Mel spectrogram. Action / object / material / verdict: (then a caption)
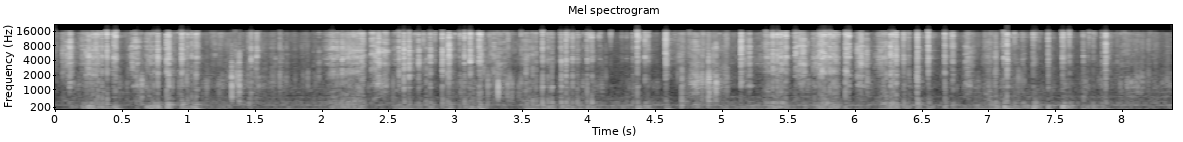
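scrape / bar soap shaved with a knife blade / soap / none. A utility knife blade held in the fingertips scrapes and shaves a solid, dry white rectangular bar of soap. Rapid, crisp, bright scratching strokes follow one another in dense bursts over a steady low hum, each stroke dry and short with no ring.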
